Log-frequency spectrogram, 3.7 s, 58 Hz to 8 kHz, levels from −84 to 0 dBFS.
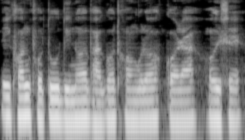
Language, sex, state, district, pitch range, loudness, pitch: Assamese, male, Assam, Sonitpur, 115-120 Hz, -16 LUFS, 115 Hz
